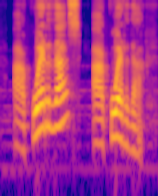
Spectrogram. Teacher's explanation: al ser tónicas diptongan y se convierten en ue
